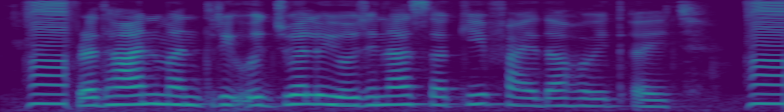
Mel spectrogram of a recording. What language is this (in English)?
Maithili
